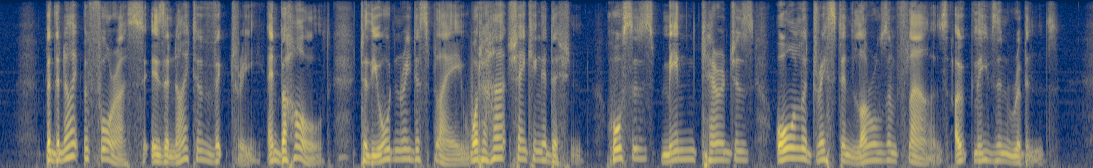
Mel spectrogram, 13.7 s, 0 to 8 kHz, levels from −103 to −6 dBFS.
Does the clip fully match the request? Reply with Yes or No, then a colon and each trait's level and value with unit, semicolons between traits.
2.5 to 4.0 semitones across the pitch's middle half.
No: average, 4.5 semitones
